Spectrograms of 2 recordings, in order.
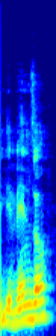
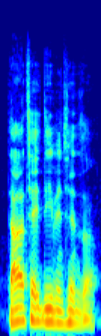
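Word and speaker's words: Donte DiVincenzo: Dante DiVincenzo. I always pronounce his name wrong. How you pronounce it? DiVincenzo. Dante DiVincenzo.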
